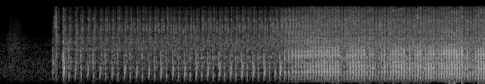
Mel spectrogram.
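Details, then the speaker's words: Vintage OS FS-40 model four-stroke (1981 design) on first run after full rebuild with new bearings, timing and valve lash set, APC 11.6 prop, full throttle after priming: catches immediately, quick even popping smoothing into a steady high buzz; runs fine. "a fine running engine. It looks like it's in perfect condition."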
